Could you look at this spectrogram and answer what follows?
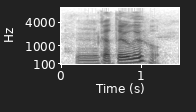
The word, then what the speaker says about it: Cthulhu: And does this relate into anything that what Earth was calling them, Cthulhu, or whatever the heck that is? – Cthulhu? It rhymes with Kazuzu, which was a Futurama monster.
